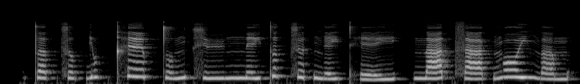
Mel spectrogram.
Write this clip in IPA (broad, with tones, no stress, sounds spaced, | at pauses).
t̪ ɐ˨ k̚ s ʊ˨ k̚ j ʊ˥ k̚ t̪ʰ ɛː˥ p̚ t̪ ʊ˨˥ ŋ t͡s yː˨˧ ŋ n̪ e˨˧ j t̪ ɐ˥ k̚ s ɵ˧ t̚ ŋ e˨˧ j t̪ʰ e˨˧ j | n̪ aː˨˥ t̚ s aː˨ k̚ ŋ ɔː˥ j ŋ ɐ˨ m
